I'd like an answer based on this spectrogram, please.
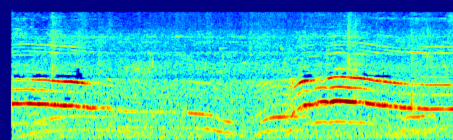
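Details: Black cat fighting on a jetty at a cat island: long, drawn-out wavering wails that slide downward, pause briefly, then rise into a second sustained howl, with a man speaking afterward.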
